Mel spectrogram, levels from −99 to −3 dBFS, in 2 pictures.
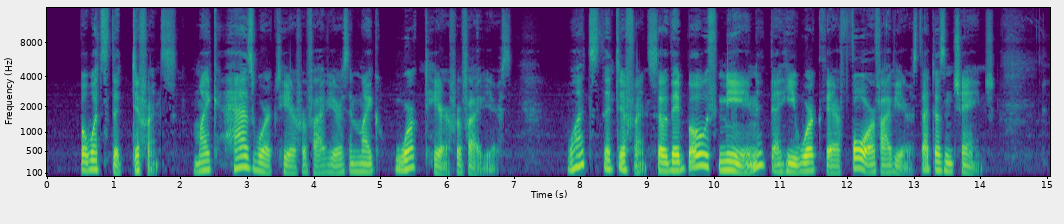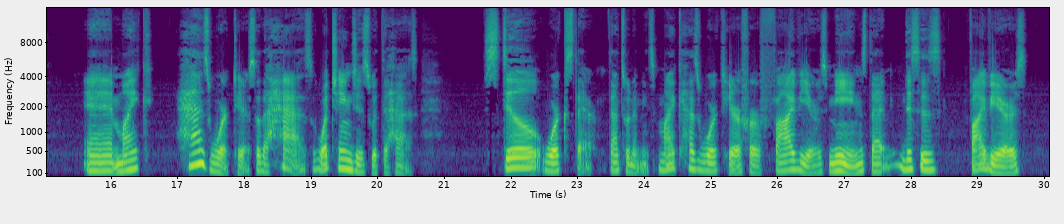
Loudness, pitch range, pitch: -21 LUFS, 120-160 Hz, 135 Hz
